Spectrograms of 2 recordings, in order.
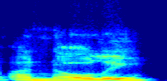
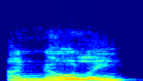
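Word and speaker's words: anole: is it green a uh is it green anoli uh how do you pronounce it I've even heard some people say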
